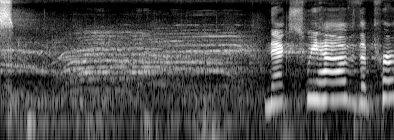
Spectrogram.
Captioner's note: audience cheering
